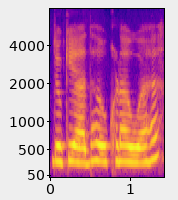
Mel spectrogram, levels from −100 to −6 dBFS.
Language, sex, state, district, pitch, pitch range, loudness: Hindi, female, Jharkhand, Garhwa, 290 Hz, 280-295 Hz, -12 LUFS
